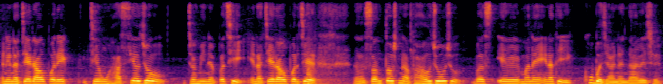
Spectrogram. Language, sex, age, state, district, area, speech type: Gujarati, female, 45-60, Gujarat, Junagadh, urban, spontaneous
